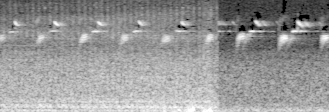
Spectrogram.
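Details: A great tit repeats a clear, high-then-low two-note phrase at a brisk, regular rate. Low rumbling noise fills the first part, and the song becomes louder and crisper after an abrupt cut.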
